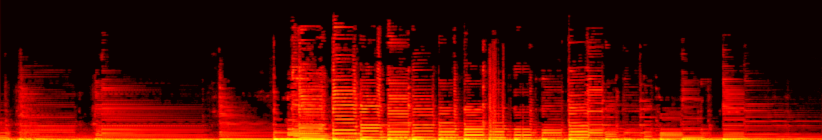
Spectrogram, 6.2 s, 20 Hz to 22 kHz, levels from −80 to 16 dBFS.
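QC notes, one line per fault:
3.67–3.92 s, loose connector crackle: a worn or dirty contact repeatedly makes and breaks, chopping the signal into an irregular burst of scratchy crackle. The waveform shows jagged dropouts and sharp spikes, and the spectrogram shows scattered broadband vertical streaks across this quarter-second.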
